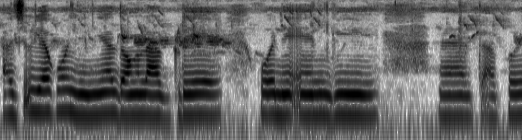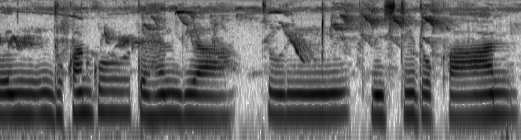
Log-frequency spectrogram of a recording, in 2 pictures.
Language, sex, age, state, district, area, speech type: Santali, female, 18-30, West Bengal, Birbhum, rural, spontaneous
